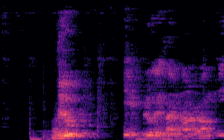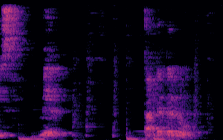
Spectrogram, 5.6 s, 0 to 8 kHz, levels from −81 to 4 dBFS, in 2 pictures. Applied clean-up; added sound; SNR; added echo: classical method WPE with log-MMSE.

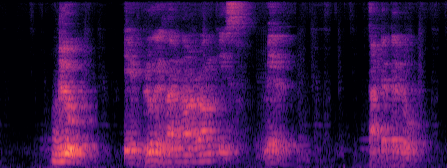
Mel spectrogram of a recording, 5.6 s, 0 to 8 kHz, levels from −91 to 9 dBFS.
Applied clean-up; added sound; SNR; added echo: neural separator model SepFormer DNS4.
